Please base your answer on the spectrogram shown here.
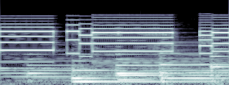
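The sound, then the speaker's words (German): A mobile phone ringtone plays a loud, bright electronic melody of sustained tonal notes in a short repeating pattern, with no voices over it. “Herr, guck doch mal hier. Hören Sie? Handy.”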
